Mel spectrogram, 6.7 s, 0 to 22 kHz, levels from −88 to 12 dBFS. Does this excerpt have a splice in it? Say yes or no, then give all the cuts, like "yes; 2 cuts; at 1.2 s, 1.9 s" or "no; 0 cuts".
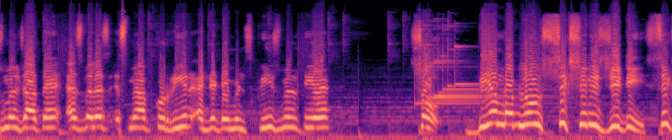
yes; 1 cut; at 3.4 s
